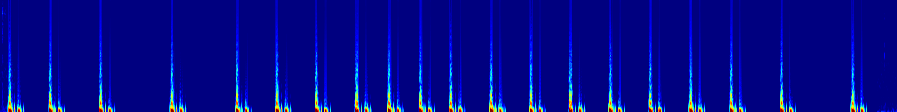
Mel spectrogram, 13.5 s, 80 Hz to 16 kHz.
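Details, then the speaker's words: Low heartbeats during slow paced breathing, speeding to 100 a minute at end of inhale and slowing to 60 at end of exhale; respiratory sinus arrhythmia. "listen to the sound of the heartbeat and how it speeds up when the lungs are filling and slows down when the lungs are empty 100 beats per minute at the end of the inhales and 60 beats per minute at the end of the exhales"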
